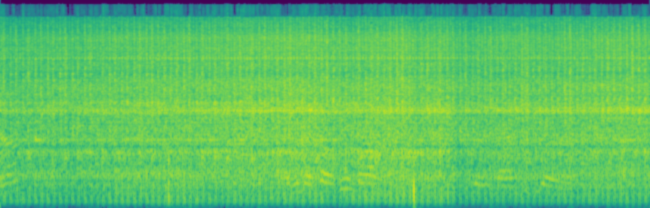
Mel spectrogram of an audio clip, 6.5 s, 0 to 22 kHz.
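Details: 212 clone small single-cylinder engine after replacing a carburetor rusted out by regular unleaded, on choke: quick, even putter with steady firing and no misses or knocks; runs well with the new carb.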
